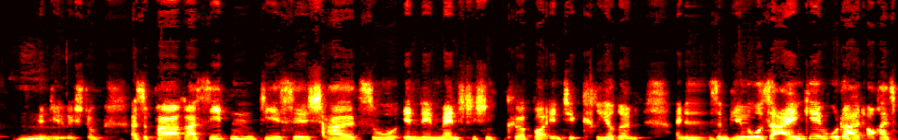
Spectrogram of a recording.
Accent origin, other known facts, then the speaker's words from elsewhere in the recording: Rhineland, Germany; ich komme aus dem Rheinland.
